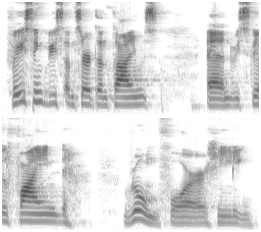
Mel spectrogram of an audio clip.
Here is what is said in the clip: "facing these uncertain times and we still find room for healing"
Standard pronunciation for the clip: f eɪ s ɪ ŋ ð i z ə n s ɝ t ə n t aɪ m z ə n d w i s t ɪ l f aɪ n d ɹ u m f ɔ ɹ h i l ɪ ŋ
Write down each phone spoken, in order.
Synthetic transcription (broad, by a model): f eɪ s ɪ ŋ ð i s ə n s ɝ t ə n t aɪ m s ə n d w i s t ɪ l f aɪ n d ɹ u m f ɔ ɹ h i l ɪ ŋ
